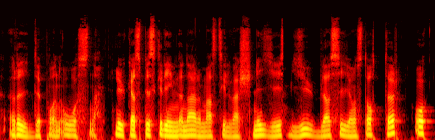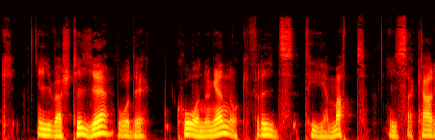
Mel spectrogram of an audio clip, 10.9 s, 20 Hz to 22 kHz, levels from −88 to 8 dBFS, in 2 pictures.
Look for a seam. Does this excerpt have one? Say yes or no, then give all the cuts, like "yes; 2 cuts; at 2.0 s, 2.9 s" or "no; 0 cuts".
yes; 5 cuts; at 1.3 s, 2.2 s, 3.5 s, 5.1 s, 6.9 s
